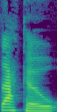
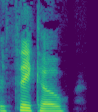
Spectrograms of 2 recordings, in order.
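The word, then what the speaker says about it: THAC0: It's pronounced Thaco or Thaco.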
